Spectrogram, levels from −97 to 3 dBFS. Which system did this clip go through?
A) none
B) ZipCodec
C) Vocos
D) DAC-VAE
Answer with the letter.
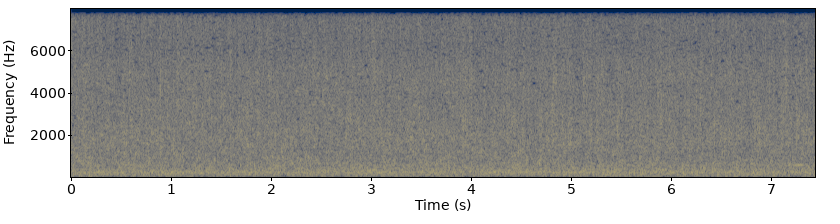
A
